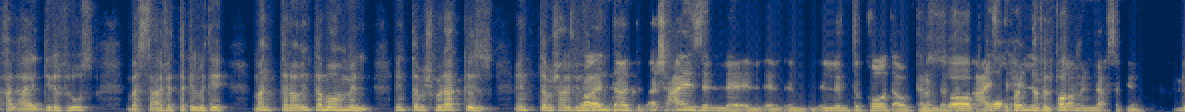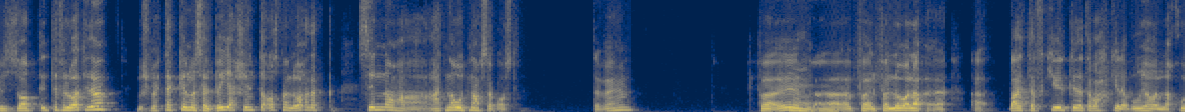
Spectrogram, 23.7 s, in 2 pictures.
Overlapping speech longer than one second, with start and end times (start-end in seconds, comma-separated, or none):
9.2-10.9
